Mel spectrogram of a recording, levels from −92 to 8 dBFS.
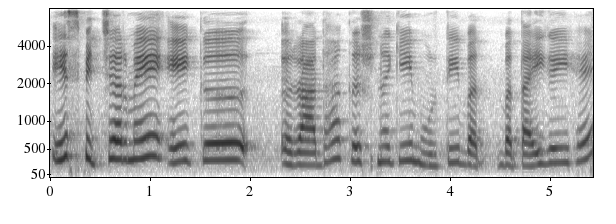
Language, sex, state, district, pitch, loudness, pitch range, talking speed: Hindi, female, Madhya Pradesh, Dhar, 280 Hz, -16 LUFS, 250-315 Hz, 130 wpm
